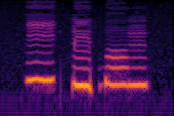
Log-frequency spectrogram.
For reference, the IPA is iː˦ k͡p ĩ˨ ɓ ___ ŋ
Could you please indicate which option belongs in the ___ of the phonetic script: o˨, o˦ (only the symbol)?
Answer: o˦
